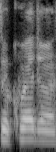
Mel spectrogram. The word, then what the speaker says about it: Ukweduan: You didn't murder my name, and I'm surprised you were able to pronounce the name. We from Edo State, we have some kind of funny names that people find hard to pronounce. It's Ukweduan, and you did fine.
